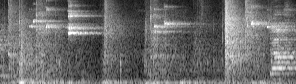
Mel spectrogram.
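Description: Rackets hit a shuttlecock back and forth with sharp smacks in a large echoing hall.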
